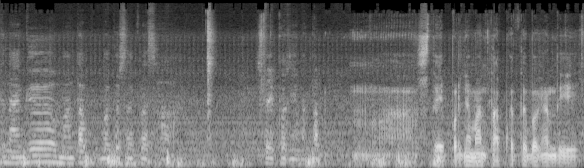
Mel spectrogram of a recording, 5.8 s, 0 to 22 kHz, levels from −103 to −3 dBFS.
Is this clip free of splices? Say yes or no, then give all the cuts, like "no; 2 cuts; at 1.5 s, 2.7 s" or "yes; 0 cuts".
yes; 0 cuts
